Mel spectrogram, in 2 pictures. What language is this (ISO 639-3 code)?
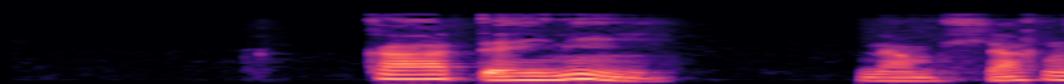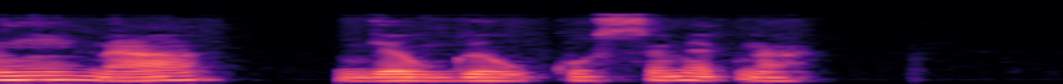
mse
